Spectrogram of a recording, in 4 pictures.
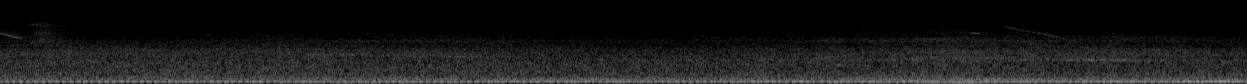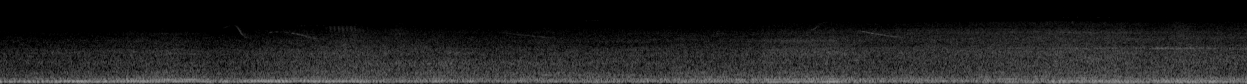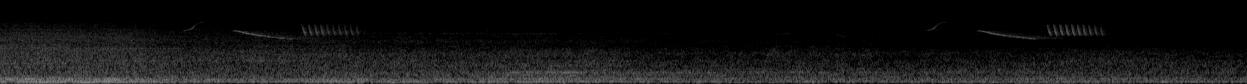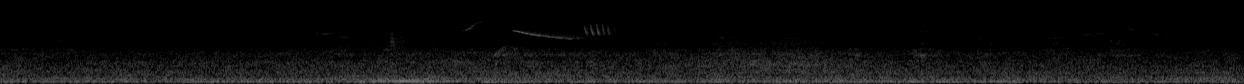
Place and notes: In this ambience you can hear a not so crowded park in a cul-de-sac of calle 143 con 9 en belmira en cedritos, the environment is calm and you can perceive the song of the birds.
Región Andina, Colombia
